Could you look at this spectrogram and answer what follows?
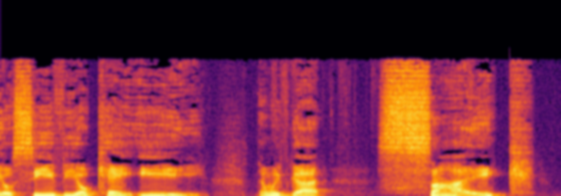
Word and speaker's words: psych: voke then we've got psych the P is silent psych then we got mem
